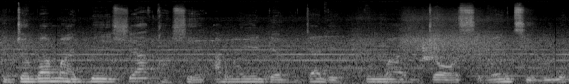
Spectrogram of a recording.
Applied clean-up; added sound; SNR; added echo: none; Subway, metro, underground; 5 dB; none.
